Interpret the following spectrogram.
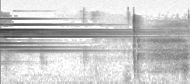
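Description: Metal triangle ringing out after a single strike, a cluster of high steady tones fading away by about a second and a half in.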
